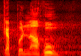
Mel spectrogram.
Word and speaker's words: Capernaum: Actually, we should pronounce it Capernaum, because Capernaum means the house of Nahum. Caper means house. Capernaum, not Capernaum. Capernaum.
